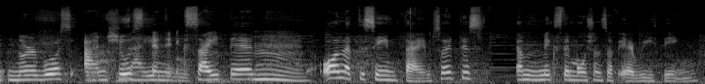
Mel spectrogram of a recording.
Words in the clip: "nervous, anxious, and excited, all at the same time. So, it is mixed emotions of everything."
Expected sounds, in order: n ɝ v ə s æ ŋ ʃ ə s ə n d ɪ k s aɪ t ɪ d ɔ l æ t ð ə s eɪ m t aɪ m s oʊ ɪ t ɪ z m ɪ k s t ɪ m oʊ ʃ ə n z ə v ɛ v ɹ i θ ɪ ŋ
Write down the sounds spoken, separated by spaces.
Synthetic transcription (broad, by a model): n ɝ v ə s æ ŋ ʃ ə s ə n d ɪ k s aɪ t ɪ d ɔ l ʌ t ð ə s eɪ m t aɪ m s oʊ ɪ t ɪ s m ɪ k s t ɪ m oʊ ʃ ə n s ə v ɛ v ɹ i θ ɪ ŋ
